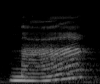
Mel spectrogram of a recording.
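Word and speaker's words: 马: Now, when you assign the third tone to it, it's pronounced ma with a low tone.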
